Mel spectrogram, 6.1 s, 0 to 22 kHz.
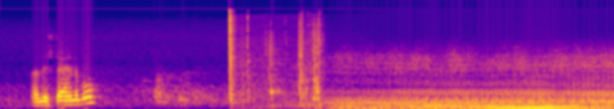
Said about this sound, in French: Le 17 novembre, en début d'après-midi, un petit avion décolle de Georgetown pour Port Kaituma, à 2 heures de vol de la capitale guyanaise.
